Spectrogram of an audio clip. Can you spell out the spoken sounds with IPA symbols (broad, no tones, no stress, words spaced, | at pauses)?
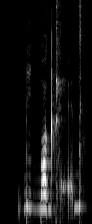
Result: ɓiɡ͡bɔdʈʰɛ̰d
